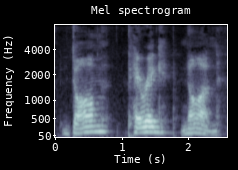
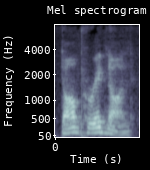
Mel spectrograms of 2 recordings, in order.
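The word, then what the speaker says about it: Dom Pérignon: My favorite part is her pronunciation of the champagne. Dom Perignon is what she calls it. Dom Perignon. And he's like, Dom Perignon.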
